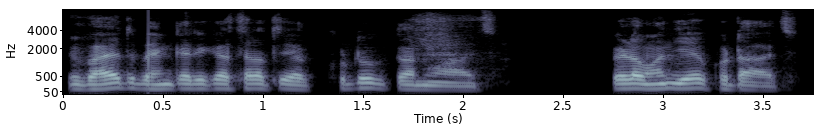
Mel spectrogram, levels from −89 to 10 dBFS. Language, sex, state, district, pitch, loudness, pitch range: Garhwali, male, Uttarakhand, Uttarkashi, 125 Hz, -29 LUFS, 115-130 Hz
